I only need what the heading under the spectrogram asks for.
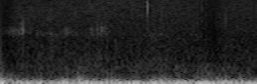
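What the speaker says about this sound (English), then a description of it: "Sorry about the wind there." Wind buffeting a microphone outdoors in a garden, a loud low rumbling roar that fills the short moment without pause.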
